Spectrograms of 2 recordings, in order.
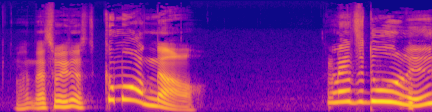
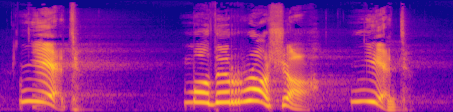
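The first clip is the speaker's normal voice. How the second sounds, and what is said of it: Unconvincing put-on Russian accent. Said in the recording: “Keep working on that Russian accent.”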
